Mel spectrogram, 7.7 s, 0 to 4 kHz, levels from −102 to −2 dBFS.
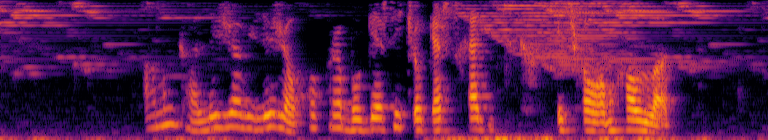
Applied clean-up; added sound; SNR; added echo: classical method log-MMSE.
